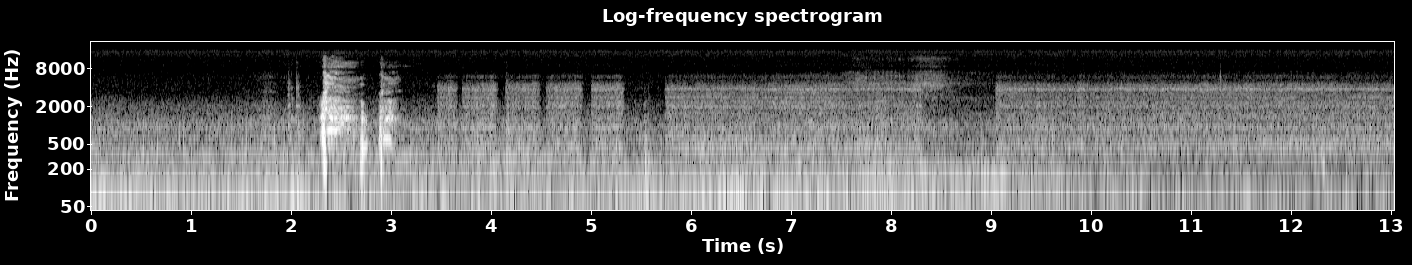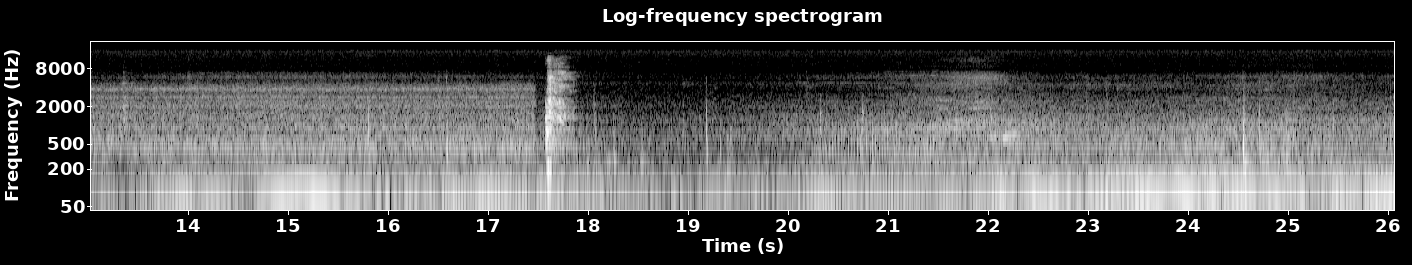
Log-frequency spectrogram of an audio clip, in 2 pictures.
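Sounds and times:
car engine and tyres rumbling: 0.0 - 26.0.

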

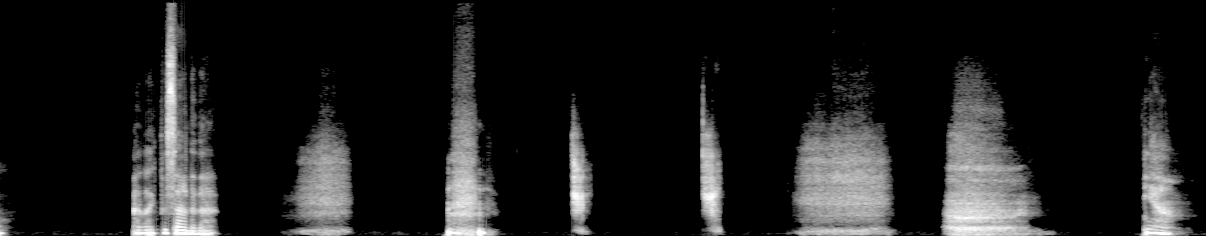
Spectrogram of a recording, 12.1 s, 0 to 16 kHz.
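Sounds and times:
woman breathing: 2.8 - 3.6, 7.9 - 10.5.

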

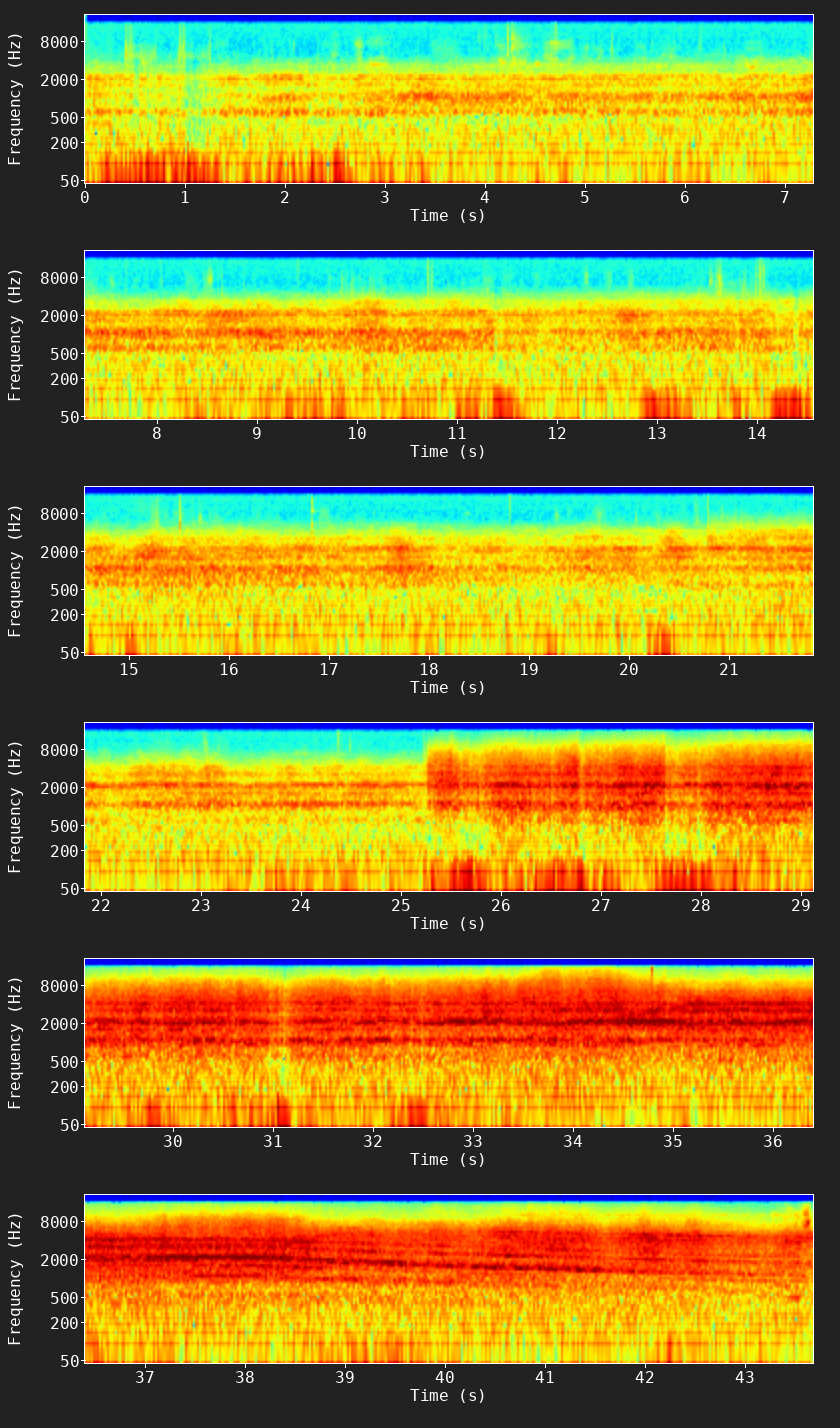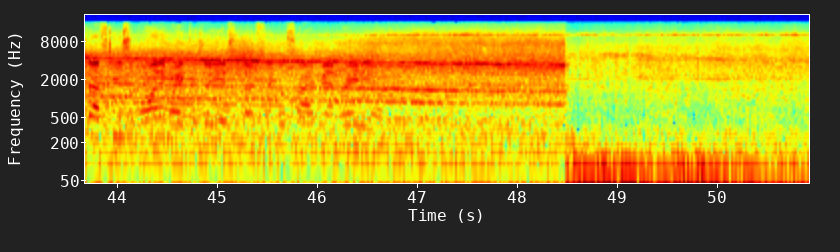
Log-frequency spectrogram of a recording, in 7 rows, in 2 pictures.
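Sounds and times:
jet engines whining: 0.0 - 50.9.

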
